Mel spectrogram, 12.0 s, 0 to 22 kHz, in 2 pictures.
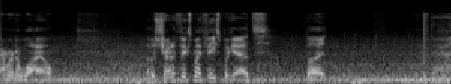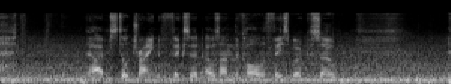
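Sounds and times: car cabin road noise: 0:00.0 - 0:12.0.

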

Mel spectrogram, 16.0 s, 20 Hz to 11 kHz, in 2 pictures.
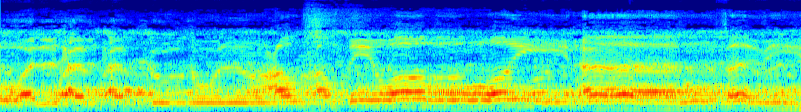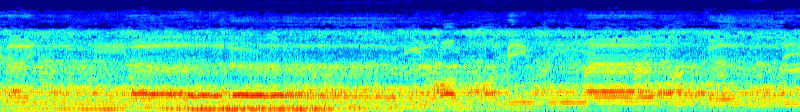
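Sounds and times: man reciting melodically: 0:00.0 - 0:16.0.

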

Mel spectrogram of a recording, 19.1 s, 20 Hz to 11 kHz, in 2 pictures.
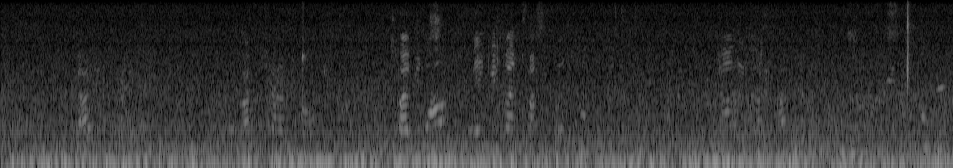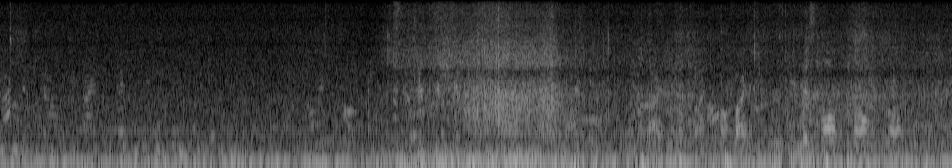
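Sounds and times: low wind rumble on microphone: 0:13.3 - 0:19.0.

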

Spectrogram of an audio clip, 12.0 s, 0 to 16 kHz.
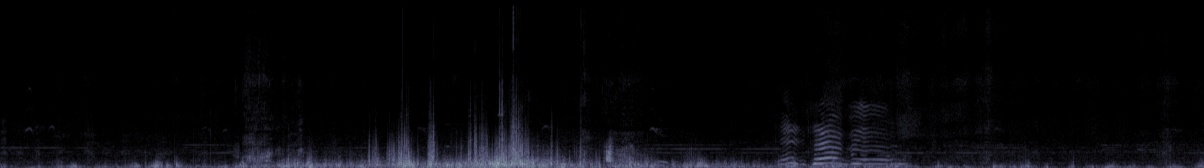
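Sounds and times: puppies growling: 0:05.8 - 0:06.8.

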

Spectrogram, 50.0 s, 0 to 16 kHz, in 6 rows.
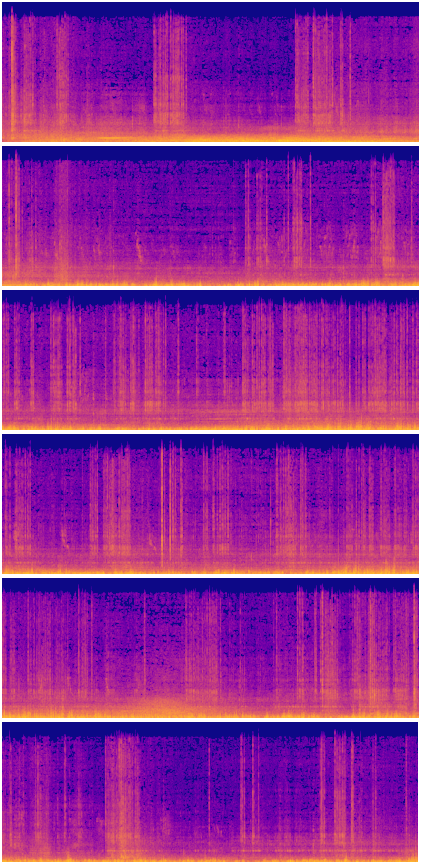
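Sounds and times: light clicks and rattles: 0:00.0 - 0:01.8, 0:03.0 - 0:03.8, 0:13.2 - 0:44.6, 0:45.8 - 0:50.0
wind buffeting microphone: 0:00.0 - 0:50.0.

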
